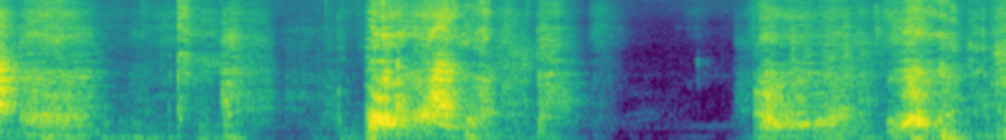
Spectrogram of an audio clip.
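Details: Chihuahua and pit bull living together for about two weeks after the small dog was found; the pair have become friends. Gruff barks and growling noises come in three loud bursts with short silent gaps between them.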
